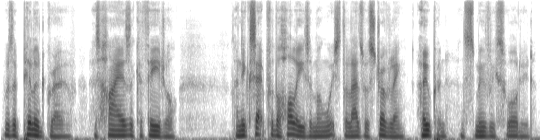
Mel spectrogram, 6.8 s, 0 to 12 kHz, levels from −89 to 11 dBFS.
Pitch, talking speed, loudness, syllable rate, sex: 110 Hz, 220 wpm, -19 LUFS, 7.0 syllables/s, male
